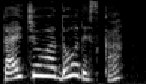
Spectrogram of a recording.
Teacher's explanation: По-японски фразу нужно произносить, повышая интонацию, так как это вопрос.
